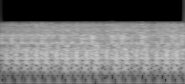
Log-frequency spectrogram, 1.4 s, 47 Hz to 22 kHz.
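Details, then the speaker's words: Yanclone Suntom 186CF 406cc diesel in a Royal Enfield after rebuild (new injector, fuel line, head and crankcase gaskets, decoked valves), second test run: even, steady clatter at constant rate, no knocks or stumbling; running healthy. "that's a pretty good second test run of the engine"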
